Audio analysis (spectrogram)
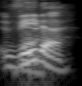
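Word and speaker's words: Wieder: capacity before taglia became carlos wyder or vedir i don't know how to pronounce it depends on where the e is i'd have to look um i forgot you speak german don't you yeah so it's veda i know so i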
